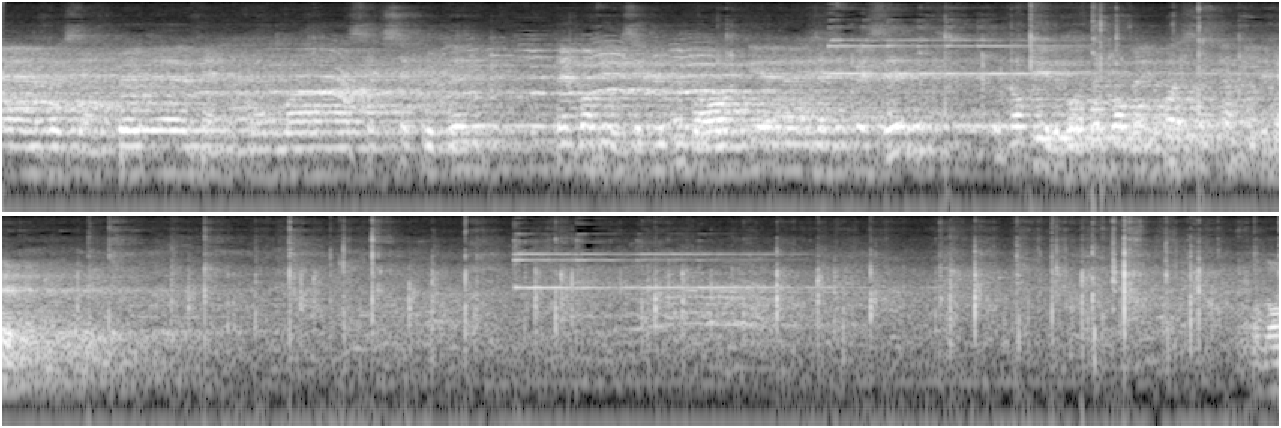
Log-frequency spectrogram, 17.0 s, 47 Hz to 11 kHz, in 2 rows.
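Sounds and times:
claps echoing indoors: 0:04.7 - 0:17.0.

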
